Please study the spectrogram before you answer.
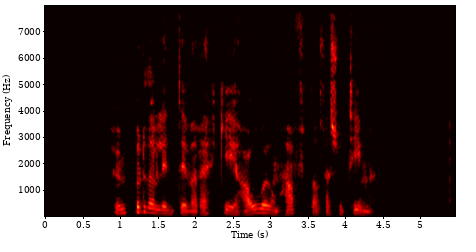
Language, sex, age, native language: Icelandic, male, 20-29, Icelandic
